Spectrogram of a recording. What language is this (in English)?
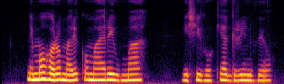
Kikuyu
